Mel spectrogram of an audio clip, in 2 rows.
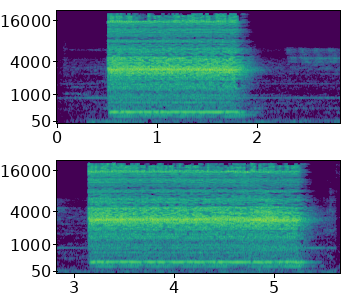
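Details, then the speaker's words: Bajaj Pulsar NS200, about 3.5 years old: self-start gives short high "kirr" whirring bursts that never fire; weak battery, no start, battery replaced. "ಒಂದು, start ಆಗಲ್ಲ ಗಾಡಿ, sound ಕರ್ರ್ ಅಂತ ಬರುತ್ತೆ."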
